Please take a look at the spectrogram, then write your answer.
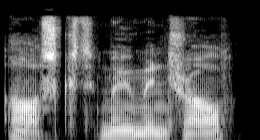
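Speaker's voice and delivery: ordinary delivery, nothing marked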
